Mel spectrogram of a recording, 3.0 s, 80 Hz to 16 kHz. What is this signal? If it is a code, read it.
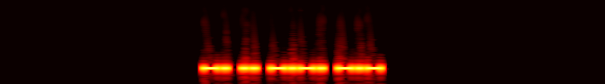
Morse code, heard as a keyed tone, about 53 wpm, 700 Hz. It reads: NICK
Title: USA Common Names - Max 5 Letters - 50wpm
